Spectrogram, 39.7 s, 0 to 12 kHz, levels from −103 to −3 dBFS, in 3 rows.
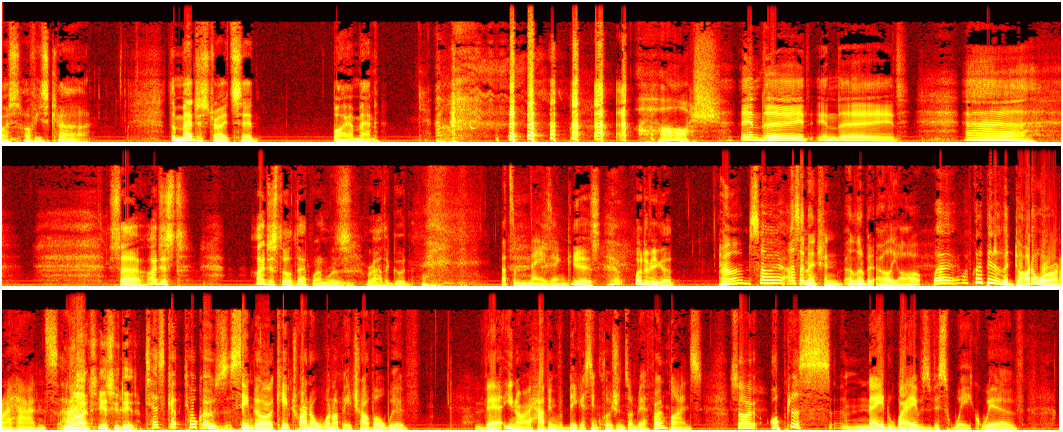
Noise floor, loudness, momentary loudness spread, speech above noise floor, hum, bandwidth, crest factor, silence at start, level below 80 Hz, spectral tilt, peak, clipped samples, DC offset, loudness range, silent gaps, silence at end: -45 dBFS; -13 LUFS; 15 LU; 33 dB; none; 12 kHz; 14 dB; 0 s; -36 dBFS; -5.5 dB/octave; 0 dBFS; 0.6%; under 0.1%; 8 LU; none; 0.5 s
